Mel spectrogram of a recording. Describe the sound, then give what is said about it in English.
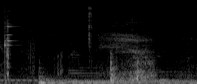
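Coffee mugs clink together in a toast, with a few short ceramic taps spread over about two seconds against a low background hum. “so coffee cheers my friends to another beautiful day.”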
